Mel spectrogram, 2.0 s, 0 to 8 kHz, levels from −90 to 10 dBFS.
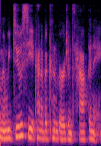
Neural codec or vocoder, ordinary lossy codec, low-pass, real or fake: vocoder, 44.1 kHz, 128 mel bands, Pupu-Vocoder; MP3, 64 kbps; 7.2 kHz; fake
